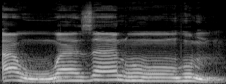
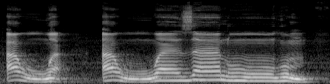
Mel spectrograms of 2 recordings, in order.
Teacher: Ini huruf wau dia bukan huruf gunah. Jadi, Bunda hati-hati jangan ditahan ya.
